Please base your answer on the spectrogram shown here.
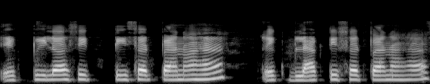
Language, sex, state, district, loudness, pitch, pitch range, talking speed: Hindi, male, Bihar, Bhagalpur, -15 LUFS, 220 Hz, 210-225 Hz, 155 wpm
